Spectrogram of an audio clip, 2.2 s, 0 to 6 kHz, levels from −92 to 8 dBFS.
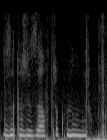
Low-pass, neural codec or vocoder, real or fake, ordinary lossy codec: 5.4 kHz; none; real; MP3, 48 kbps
